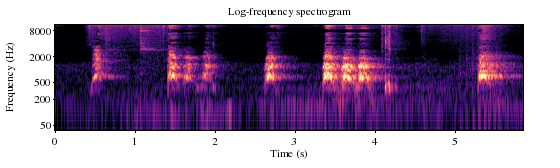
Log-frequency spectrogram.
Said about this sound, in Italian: Alexa, fammi il verso del cane. Ecco il verso che hai chiesto, cane.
